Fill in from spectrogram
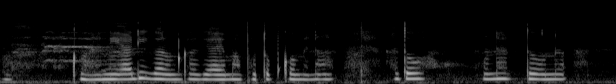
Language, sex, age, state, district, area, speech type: Santali, female, 18-30, Jharkhand, Seraikela Kharsawan, rural, spontaneous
